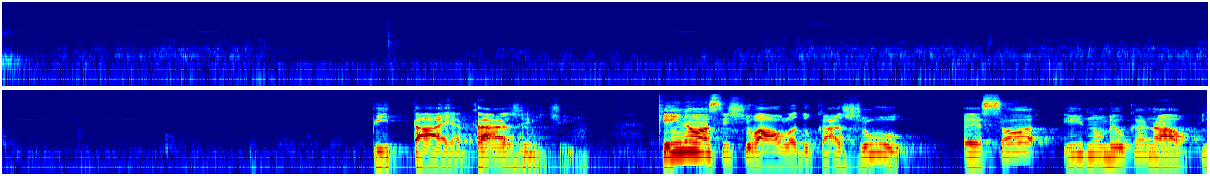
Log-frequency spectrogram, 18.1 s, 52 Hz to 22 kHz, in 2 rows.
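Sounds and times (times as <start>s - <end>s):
paintbrush rubbing on fabric: 0.0s - 2.2s, 3.3s - 9.4s, 10.9s - 11.9s.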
